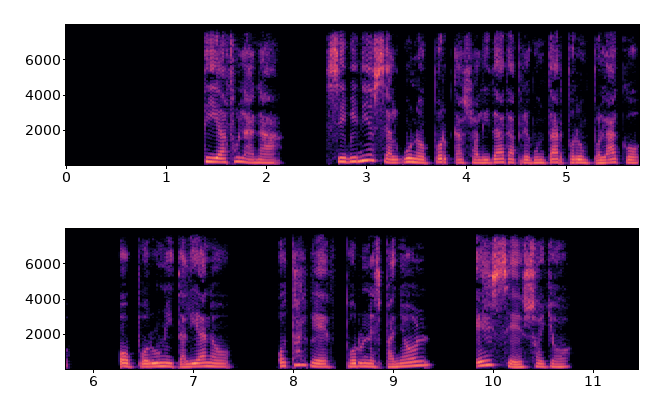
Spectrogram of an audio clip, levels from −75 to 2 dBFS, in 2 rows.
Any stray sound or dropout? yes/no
no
